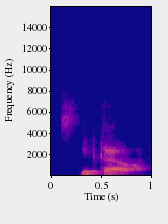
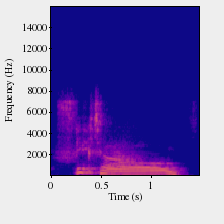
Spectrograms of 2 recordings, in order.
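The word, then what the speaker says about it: Sniktau: Okay, who is going to teach me how to pronounce this? Snicktow. Snicktow, Mount Snicktow.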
